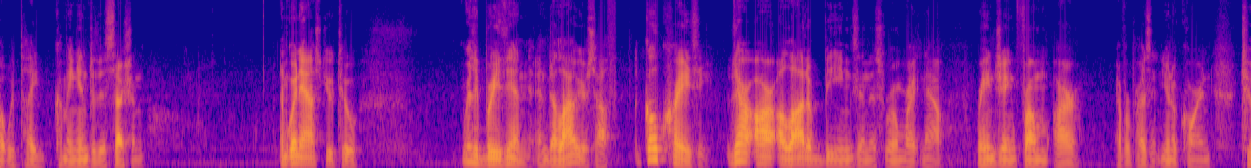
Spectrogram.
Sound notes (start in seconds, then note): none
